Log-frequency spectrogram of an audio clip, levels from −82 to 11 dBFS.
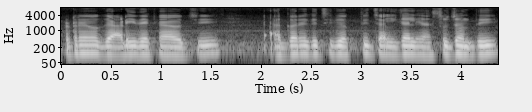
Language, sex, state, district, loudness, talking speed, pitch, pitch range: Odia, male, Odisha, Malkangiri, -13 LUFS, 150 wpm, 115 Hz, 110-120 Hz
